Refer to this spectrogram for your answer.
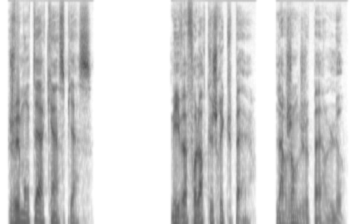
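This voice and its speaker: On a very clean recording with a silent background, a man with a fairly low pitch speaks at a moderate pace with long, frequent pauses and ordinary pitch variation, the sound dry and close with no echo. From France. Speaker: political podcast host. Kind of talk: opinion commentary monologue. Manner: hesitant, frequent fillers and repetitions.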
